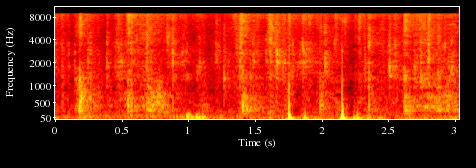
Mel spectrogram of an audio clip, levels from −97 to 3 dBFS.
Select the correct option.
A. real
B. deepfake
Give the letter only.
B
